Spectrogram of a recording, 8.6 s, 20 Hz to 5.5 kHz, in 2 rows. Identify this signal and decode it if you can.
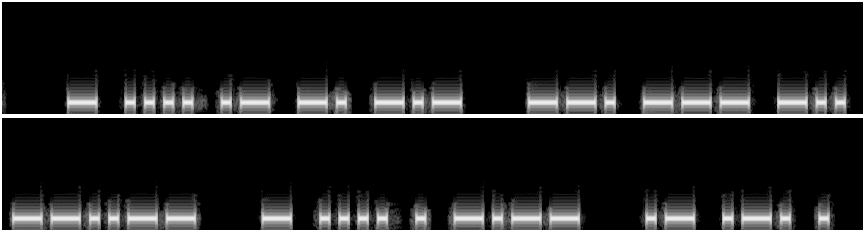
Morse code, heard as a keyed tone, about 25 wpm, 600 Hz. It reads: THANK GOD, THEY ARE
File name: the old man and the sea part 1 25wpm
